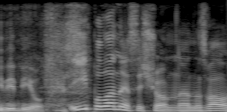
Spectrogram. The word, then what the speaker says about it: полонез: Ну, дансе полонез. да, понятно. Полонез. – А, ну, ударение на последнем во французском всегда.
